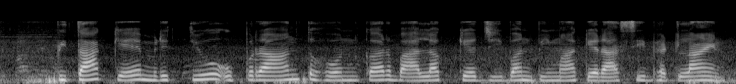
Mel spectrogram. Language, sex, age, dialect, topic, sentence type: Maithili, male, 25-30, Southern/Standard, banking, statement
